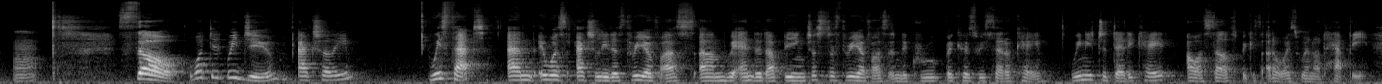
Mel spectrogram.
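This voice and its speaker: A woman with a German accent speaks in a fairly low pitch at a moderate pace, her tone animated and her intonation lively. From Germany. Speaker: self-improvement influencer. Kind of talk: casual live-stream monologue.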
